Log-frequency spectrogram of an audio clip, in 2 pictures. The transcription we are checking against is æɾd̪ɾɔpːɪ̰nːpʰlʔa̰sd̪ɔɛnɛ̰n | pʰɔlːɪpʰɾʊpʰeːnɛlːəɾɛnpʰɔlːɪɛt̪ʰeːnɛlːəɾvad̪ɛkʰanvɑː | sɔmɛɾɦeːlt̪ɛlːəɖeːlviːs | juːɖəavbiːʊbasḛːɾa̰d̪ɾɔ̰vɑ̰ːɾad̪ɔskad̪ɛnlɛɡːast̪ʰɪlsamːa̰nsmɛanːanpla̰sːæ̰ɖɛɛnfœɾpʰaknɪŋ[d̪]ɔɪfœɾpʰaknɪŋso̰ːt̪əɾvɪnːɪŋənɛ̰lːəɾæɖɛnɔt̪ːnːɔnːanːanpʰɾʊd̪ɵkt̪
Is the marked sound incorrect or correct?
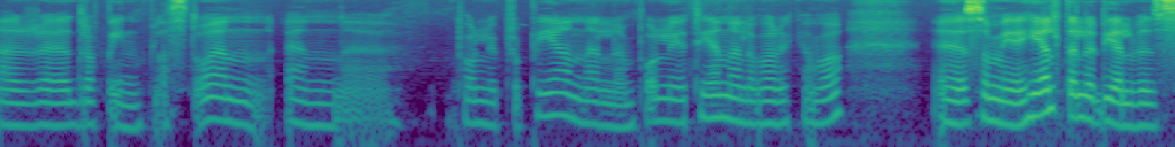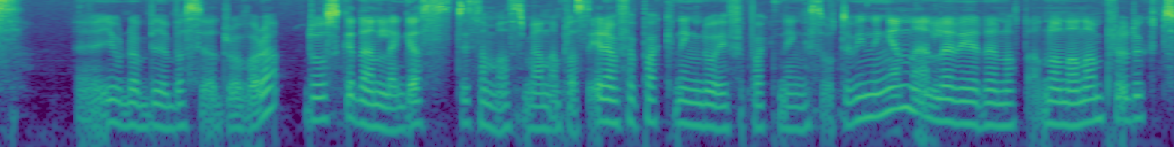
correct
